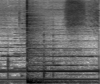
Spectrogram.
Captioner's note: gong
